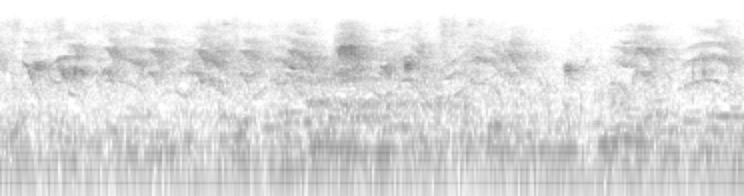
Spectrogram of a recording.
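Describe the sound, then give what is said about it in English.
A busy chorus of birds chirping and tweeting nonstop in the trees at a temple beside the flowing Jamuna river, many overlapping calls, over a steady low outdoor rumble. “All the trees and birds and Jamuna's flowing by.”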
